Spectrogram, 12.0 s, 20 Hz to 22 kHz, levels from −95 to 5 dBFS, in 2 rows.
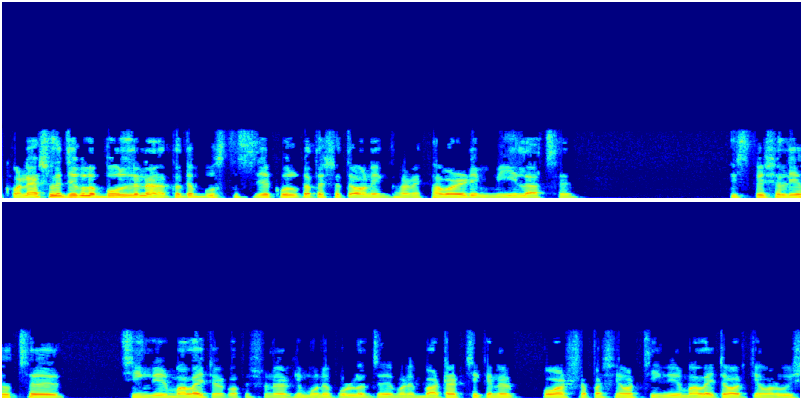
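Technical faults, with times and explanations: No technical faults can be heard, so there are no times or explanations to give.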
